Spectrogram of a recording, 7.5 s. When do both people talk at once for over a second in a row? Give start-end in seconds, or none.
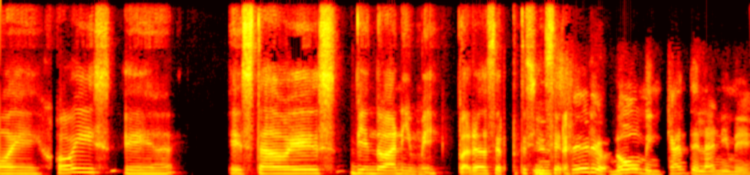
none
